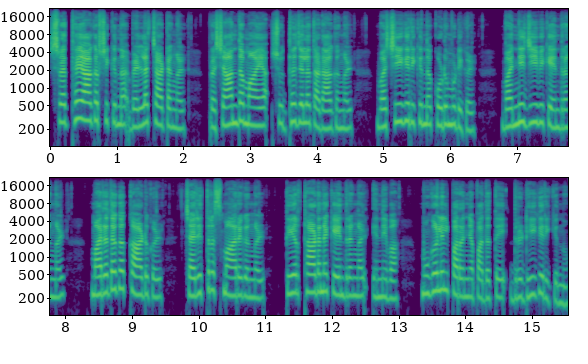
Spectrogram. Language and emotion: Malayalam, neutral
